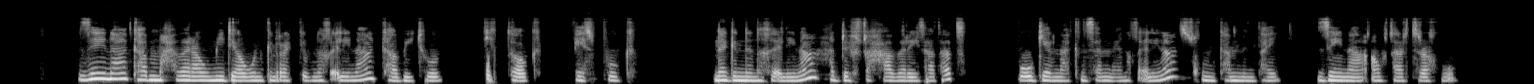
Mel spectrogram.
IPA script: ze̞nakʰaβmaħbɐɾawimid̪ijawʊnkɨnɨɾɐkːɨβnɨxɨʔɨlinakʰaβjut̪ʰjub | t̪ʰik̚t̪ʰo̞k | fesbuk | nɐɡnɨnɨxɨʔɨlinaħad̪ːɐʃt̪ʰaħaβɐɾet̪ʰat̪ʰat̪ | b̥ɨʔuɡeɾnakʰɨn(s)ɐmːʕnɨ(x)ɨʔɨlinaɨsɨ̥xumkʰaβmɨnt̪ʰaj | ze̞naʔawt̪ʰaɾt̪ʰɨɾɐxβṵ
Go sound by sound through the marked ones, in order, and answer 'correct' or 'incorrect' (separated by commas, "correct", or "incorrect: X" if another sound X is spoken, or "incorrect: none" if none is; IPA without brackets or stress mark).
correct, correct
